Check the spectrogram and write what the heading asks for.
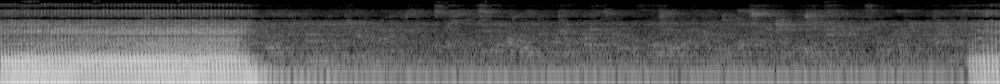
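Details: One loud, deep, rumbling snore then quiet until next breath; snoring in a sleeping mastiff dog.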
